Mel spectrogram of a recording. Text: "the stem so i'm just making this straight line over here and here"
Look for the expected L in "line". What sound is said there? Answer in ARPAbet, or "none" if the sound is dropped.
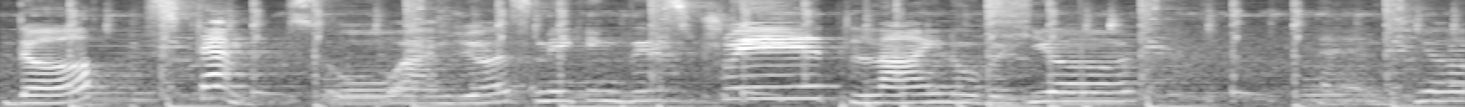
L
